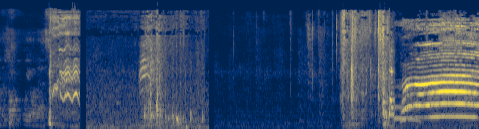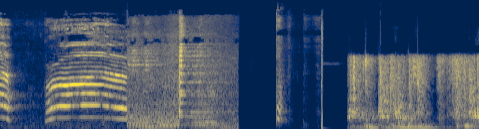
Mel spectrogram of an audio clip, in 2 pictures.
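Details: Cat giving two long, loud, drawn-out meows that rise and fall in an arch, each over a second long, with brief speech and bursts of music before and after.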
